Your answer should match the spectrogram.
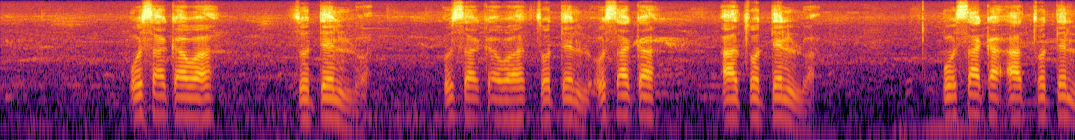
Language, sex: Southern Sotho, male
